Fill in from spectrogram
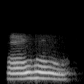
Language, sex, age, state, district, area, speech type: Odia, female, 30-45, Odisha, Sambalpur, rural, conversation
